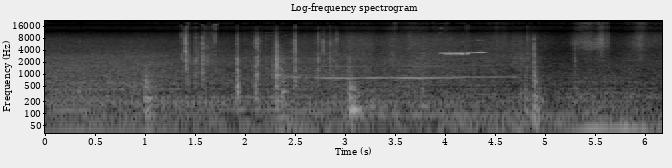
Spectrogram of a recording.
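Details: Scion FR-S braking: thin steady squeal for a couple of seconds while slowing, stopping when the brakes release; brake squeak present since the car was acquired, worse in winter.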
